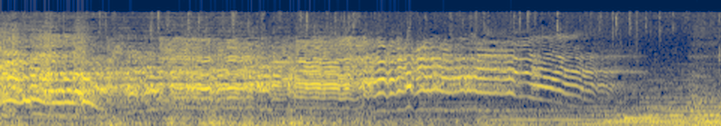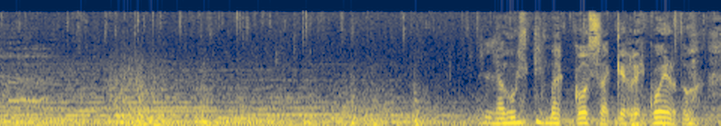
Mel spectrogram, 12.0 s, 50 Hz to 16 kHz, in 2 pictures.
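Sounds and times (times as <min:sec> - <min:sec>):
woman screaming in pain: 0:00.0 - 0:05.4
heavy rain pouring: 0:00.0 - 0:12.0
loud deep thunder rumbling: 0:00.0 - 0:12.0
speech: 0:10.2 - 0:12.0.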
